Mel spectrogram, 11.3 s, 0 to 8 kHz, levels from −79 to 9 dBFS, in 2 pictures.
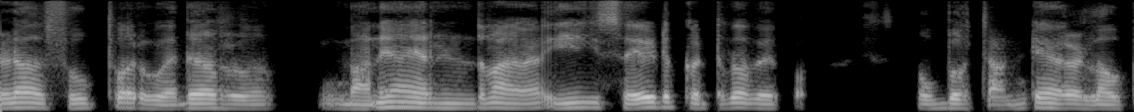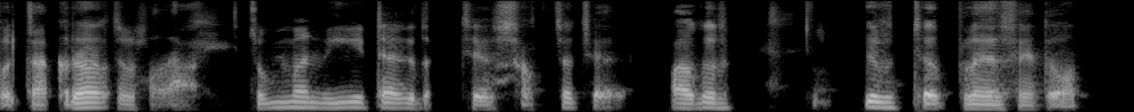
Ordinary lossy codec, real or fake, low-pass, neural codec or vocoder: none; fake; none; codec, 16 kHz, 1 kbps, FreqCodec, larger model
